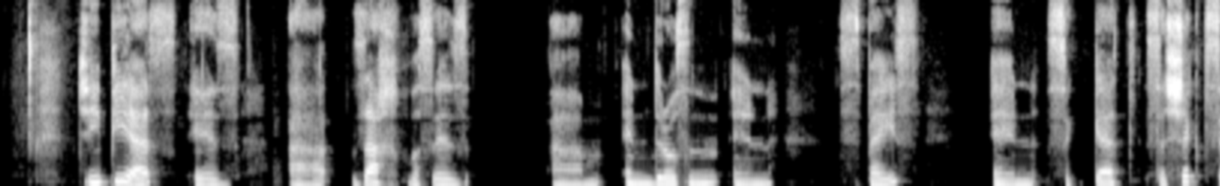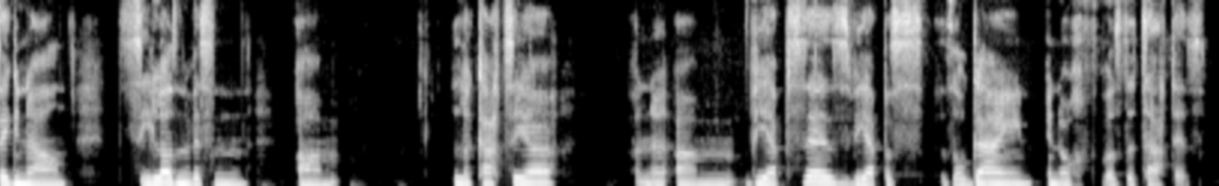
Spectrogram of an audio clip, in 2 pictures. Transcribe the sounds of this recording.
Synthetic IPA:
d͡ʒipiɛsɪz | a | zaχvuːsɪz | am | ʔɪndɾoʊsn̩ɪn | speɪs | ɪnsɪɡ̥ɛtsɪʃɪktsɪɡnalˠn | t͡sɪlˠɔzn̩vɪsn̩ | am | lˠokʰat͡siə | mviːɛpə̥sɪzviːɛpəs | zɔlˠɡaɪnɪnɔχvuːsdɪt͡saːtʰɪ̰z̥

